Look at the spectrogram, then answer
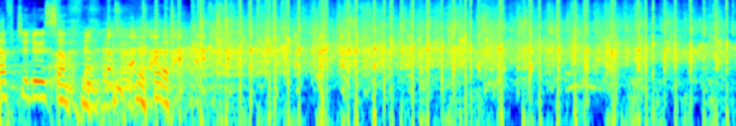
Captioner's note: panel and audience laughing and clapping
